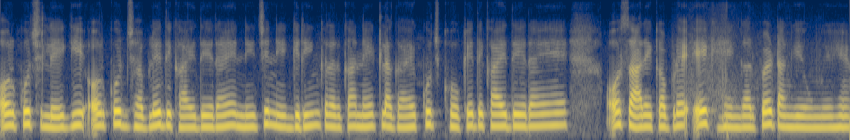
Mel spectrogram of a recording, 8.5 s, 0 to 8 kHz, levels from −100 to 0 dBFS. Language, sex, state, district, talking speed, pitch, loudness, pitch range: Hindi, female, Uttar Pradesh, Muzaffarnagar, 240 wpm, 210 Hz, -16 LUFS, 195-225 Hz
